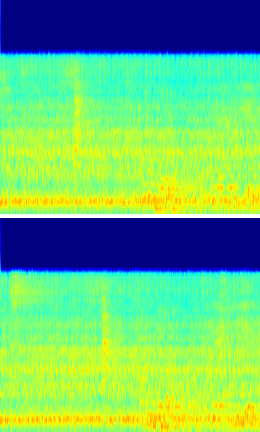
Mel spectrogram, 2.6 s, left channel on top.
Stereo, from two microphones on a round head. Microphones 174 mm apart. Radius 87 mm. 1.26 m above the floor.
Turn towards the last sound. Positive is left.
turn(degrees=-55)  # may be behind; listen again after turning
